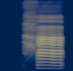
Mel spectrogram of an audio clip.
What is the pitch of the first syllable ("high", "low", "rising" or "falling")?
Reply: low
